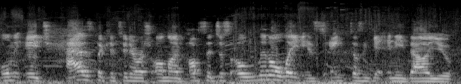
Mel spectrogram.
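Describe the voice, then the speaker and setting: A young male esports caster calls the action play-by-play with a bright, slightly high voice. He sounds a little hoarse and clears his throat often. A faint ambient hum sits under the recording. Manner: rapid play-by-play, rising excitement on big plays, frequent throat clearing. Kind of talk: live play-by-play commentary.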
